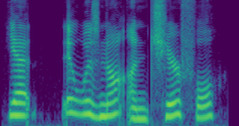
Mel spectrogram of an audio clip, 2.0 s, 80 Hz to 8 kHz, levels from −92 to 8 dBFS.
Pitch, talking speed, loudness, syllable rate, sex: 245 Hz, 150 wpm, -17 LUFS, 4.6 syllables/s, female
